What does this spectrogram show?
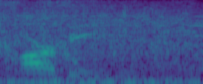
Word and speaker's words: carbine: It is pronounced carbine.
